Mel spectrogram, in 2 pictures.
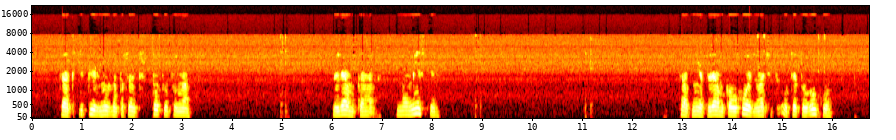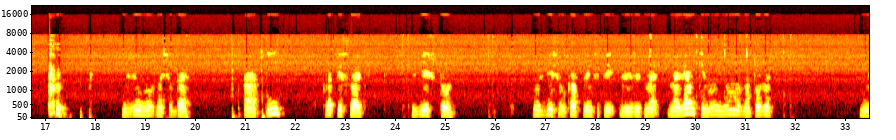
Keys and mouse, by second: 3.0 click, 5.2 click, 9.4 click, 11.6 click, 14.7 click, 16.0 click, 17.8 g, 19.5 click, 21.7 i, 24.8 click, 27.4-29.1 middle drag, 30.1 click, 30.7 middle click, 31.8-32.8 drag.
